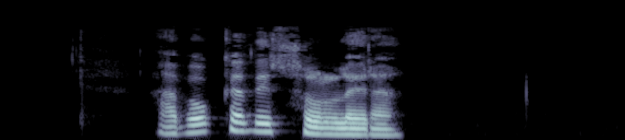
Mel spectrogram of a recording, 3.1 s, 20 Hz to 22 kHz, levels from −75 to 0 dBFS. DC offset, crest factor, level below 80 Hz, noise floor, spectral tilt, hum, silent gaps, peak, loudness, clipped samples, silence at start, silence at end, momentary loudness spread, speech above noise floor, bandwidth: under 0.1%; 20 dB; -70 dBFS; -75 dBFS; -5.5 dB/octave; none; none; -2 dBFS; -20 LUFS; under 0.1%; 0.8 s; 1.15 s; 10 LU; 56 dB; 11.5 kHz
